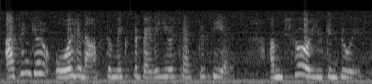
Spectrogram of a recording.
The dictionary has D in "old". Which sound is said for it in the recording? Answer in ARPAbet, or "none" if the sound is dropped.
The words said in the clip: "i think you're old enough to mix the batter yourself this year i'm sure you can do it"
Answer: D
